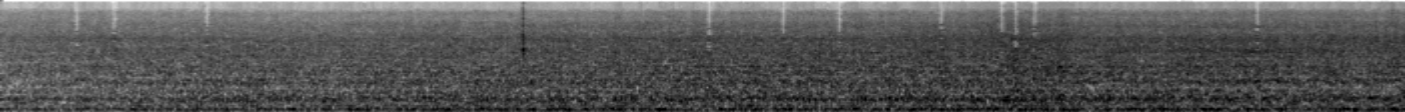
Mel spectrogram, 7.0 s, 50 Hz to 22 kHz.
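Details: Travel trailer rooftop RV air conditioner reported not cooling, after 5–10 minutes running: steady low hum with airy fan rush, no knocks or rattles; compressor at 11.6 amps, blowing cold air; normal running.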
